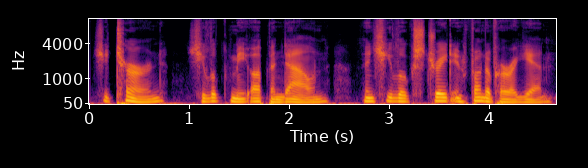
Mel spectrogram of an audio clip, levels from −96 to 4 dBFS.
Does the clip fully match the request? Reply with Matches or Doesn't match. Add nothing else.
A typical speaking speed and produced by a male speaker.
Doesn't match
